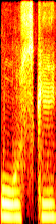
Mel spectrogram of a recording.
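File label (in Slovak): "úzky", Slovak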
